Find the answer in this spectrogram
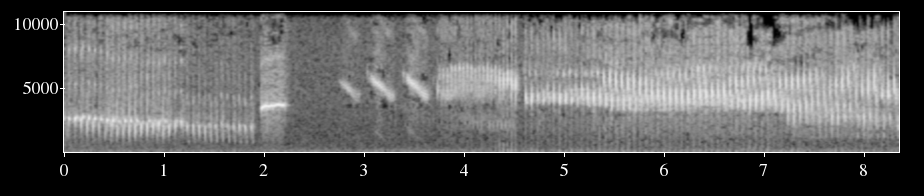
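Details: Canary song with a long rapid rattling trill, a brief pause, three quick rising notes, then a sustained high buzzy roll stretching to the end.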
